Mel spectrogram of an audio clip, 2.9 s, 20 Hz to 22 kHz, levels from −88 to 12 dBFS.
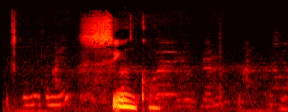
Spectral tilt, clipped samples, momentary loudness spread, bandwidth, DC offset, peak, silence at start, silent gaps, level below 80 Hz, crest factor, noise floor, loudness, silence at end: -4 dB/octave; under 0.1%; 22 LU; 15 kHz; under 0.1%; -12 dBFS; 0.1 s; none; -64 dBFS; 18 dB; -57 dBFS; -25 LUFS; 0.05 s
